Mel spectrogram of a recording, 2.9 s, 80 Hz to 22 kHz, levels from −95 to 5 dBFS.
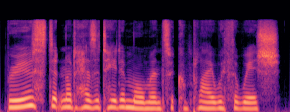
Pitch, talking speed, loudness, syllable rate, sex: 195 Hz, 225 wpm, -17 LUFS, 6.3 syllables/s, female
